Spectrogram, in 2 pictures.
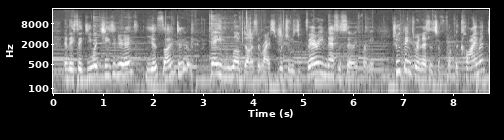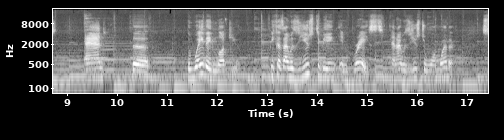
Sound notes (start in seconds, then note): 2.7 laughs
